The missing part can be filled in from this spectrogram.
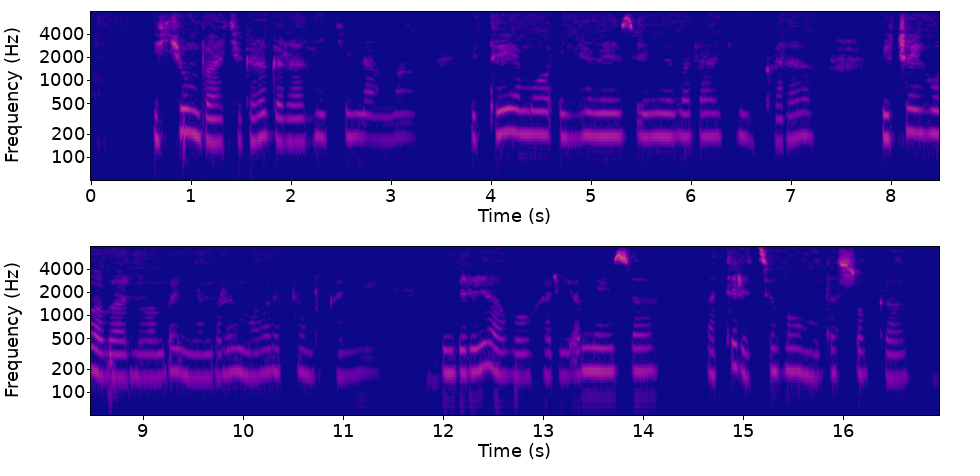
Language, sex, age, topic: Kinyarwanda, female, 25-35, government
